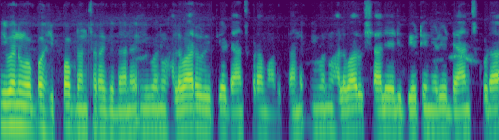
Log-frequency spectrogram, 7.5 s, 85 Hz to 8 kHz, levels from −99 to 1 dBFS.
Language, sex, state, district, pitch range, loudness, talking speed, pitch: Kannada, male, Karnataka, Bijapur, 110-120 Hz, -21 LUFS, 160 wpm, 115 Hz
